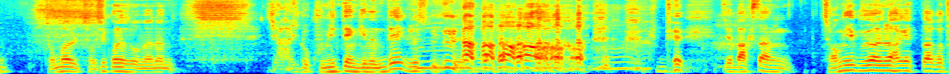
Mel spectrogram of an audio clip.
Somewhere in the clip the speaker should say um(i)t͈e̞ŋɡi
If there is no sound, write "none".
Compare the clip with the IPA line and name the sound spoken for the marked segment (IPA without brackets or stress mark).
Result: i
